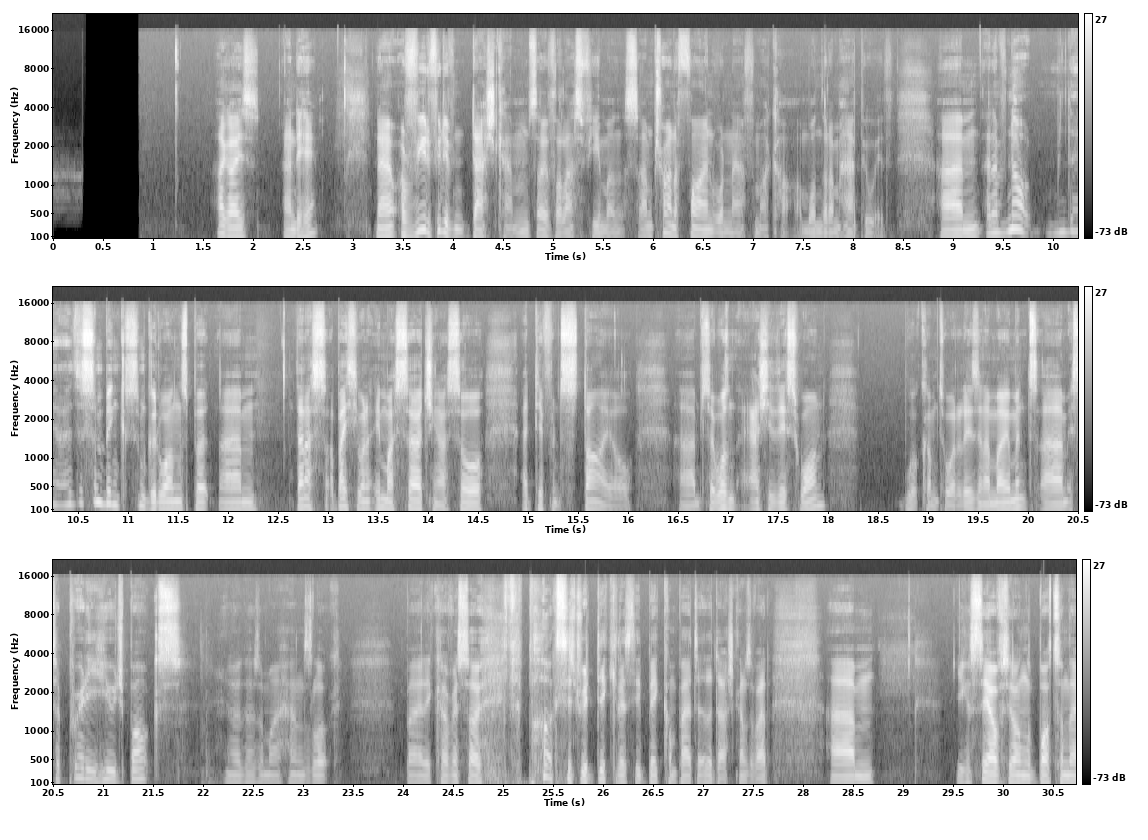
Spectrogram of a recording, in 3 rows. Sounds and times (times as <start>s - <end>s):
Speech: 1.6s - 18.0s, 18.7s - 23.4s, 24.0s - 27.7s, 28.3s - 28.7s, 29.5s - 30.7s.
